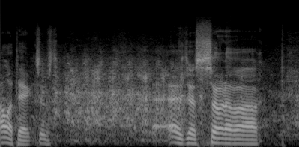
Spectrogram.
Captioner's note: audience laughing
